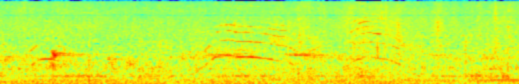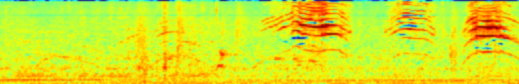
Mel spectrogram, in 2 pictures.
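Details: Domestic cats, a mother with her kittens: faint thin rising mews early on, then three high-pitched kitten squeaks near the end, each a quick wavering cry, over a soft room hiss.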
